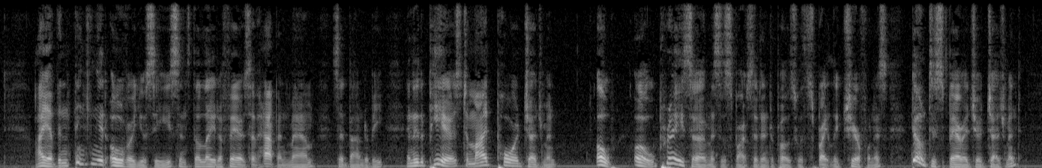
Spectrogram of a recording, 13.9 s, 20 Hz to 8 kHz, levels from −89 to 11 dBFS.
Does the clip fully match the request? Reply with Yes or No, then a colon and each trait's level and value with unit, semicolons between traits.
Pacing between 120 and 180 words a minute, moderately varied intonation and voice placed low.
No: average, 160 wpm; wide, 7.4 semitones; low, 110 Hz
